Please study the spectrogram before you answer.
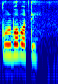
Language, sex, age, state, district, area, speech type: Assamese, female, 30-45, Assam, Dhemaji, rural, read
